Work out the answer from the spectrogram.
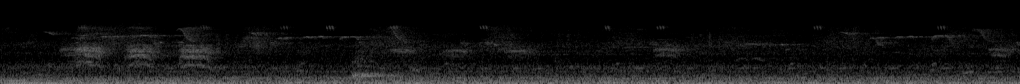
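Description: Birds calling: harsh calls in short runs, a cluster of three about a second in and more later, with thin high chirps between, over a steady low background rumble.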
